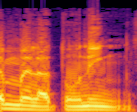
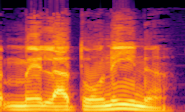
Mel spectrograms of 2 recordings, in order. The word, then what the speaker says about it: melatonina: Y sobre el medicamento, no se dice melatonina, se dice melatonina, es la palabra correcta en español.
